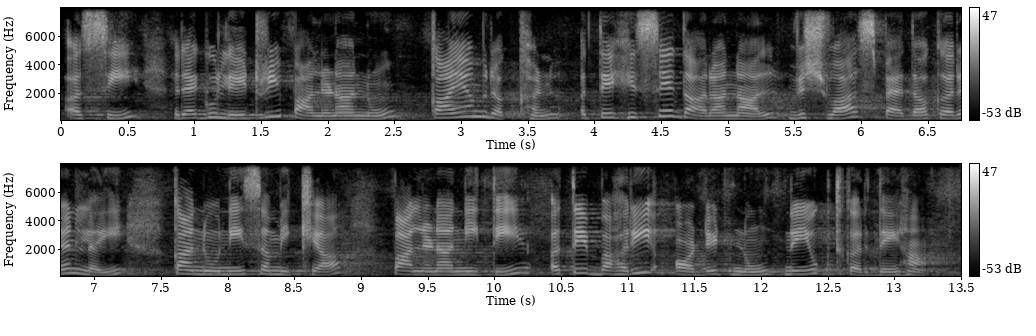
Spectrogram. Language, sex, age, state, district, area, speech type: Punjabi, female, 18-30, Punjab, Jalandhar, urban, read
